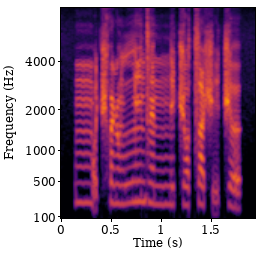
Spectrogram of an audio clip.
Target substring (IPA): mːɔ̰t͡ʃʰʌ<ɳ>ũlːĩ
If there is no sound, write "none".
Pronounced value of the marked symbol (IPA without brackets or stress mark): ɳ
